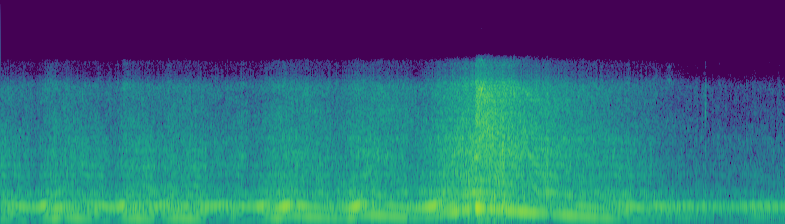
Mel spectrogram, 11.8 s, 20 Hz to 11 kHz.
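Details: Nissan SR20 four-cylinder petrol engine on stock exhaust, revved repeatedly: raspy, puffing edge to the exhaust note from an exhaust leak.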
